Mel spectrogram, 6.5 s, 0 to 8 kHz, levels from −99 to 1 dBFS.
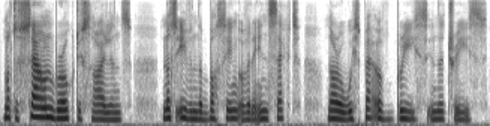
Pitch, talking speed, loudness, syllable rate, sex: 185 Hz, 195 wpm, -19 LUFS, 5.1 syllables/s, female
